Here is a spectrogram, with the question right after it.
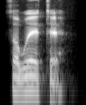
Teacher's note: this word is pronounced sawete with the accent on the A.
